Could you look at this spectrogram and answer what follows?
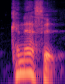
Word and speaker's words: Knesset: oh the the parliament in Israel Parliament knesset knesset thank you so several members of they were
